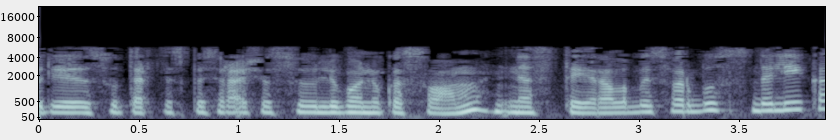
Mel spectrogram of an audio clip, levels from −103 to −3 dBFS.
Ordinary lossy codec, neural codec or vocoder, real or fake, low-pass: MP3, 24 kbps; none; real; 7.2 kHz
